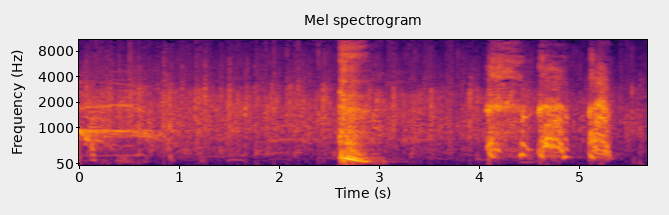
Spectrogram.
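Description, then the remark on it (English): A crowd claps steadily throughout, with several loud bursts of cheering and whooping rising above the applause near the end. “So don't you want to give them a cheer?”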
